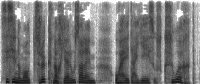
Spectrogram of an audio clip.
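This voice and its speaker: A woman's voice: fairly low pitch, moderate pace, a little mellow, dry recording, clean studio sound. A woman with a Swiss German accent telling a story to children, explaining it simply and expressively. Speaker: narrator. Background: music.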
